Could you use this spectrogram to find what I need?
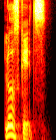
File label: german voice; wyrmsun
